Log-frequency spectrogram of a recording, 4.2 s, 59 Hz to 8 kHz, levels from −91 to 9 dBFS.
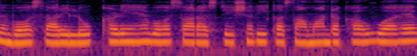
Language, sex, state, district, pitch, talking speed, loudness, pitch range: Hindi, female, Chhattisgarh, Bilaspur, 205 Hz, 185 wpm, -27 LUFS, 195-210 Hz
